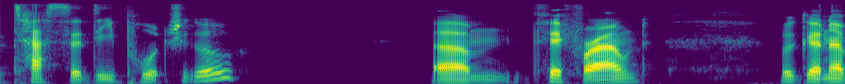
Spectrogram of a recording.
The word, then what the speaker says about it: Taça de Portugal: Today we're going to play, which I think is pronounced the Taça de Portugal.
